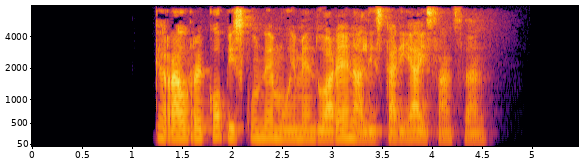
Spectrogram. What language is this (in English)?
Basque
